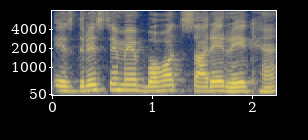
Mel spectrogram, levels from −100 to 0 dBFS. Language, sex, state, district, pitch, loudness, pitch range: Hindi, male, Jharkhand, Garhwa, 165 Hz, -14 LUFS, 155-185 Hz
